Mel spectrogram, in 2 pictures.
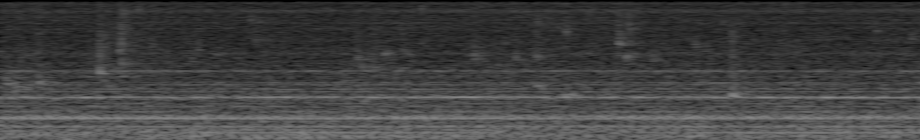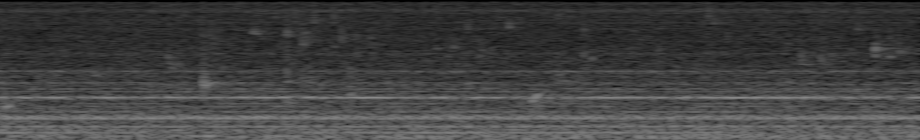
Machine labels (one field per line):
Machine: pump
